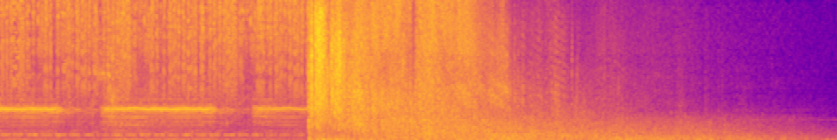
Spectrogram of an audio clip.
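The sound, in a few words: overcharged energy core exploding in the video game Last Days of Lazarus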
